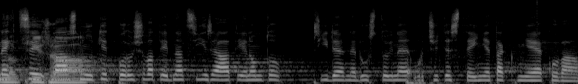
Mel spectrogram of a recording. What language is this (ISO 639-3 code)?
ces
